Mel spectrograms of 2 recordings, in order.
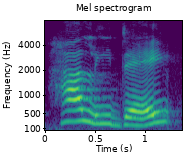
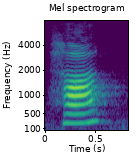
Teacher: Is it holiday, like most non-native speakers will pronounce it, or can we drop the li to a schwa, l? Now try it out loud with me.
